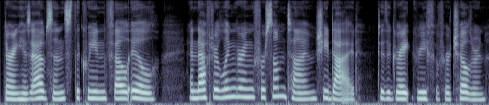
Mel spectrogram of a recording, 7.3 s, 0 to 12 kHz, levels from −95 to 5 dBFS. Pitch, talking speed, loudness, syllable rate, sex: 220 Hz, 180 wpm, -17 LUFS, 4.4 syllables/s, female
